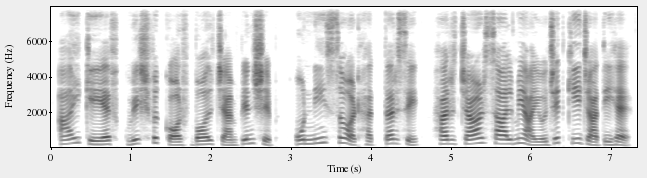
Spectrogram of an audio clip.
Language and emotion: Hindi, neutral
